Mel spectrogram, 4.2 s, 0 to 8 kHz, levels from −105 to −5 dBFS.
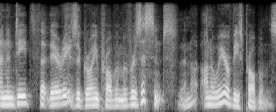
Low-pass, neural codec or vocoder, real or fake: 7.2 kHz; codec, 16 kHz, 0.5 kbps, X-Codec, WavLM features, trained on Multilingual LibriSpeech; fake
